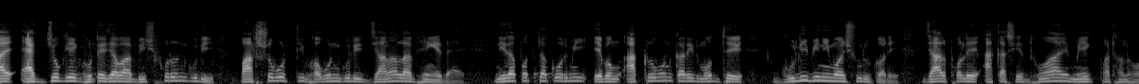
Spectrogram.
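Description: Speech that came through a call, with an echo leak: brief, faint copies of the voice trailing 153 ms behind at 0.11–0.21, 0.37–0.43, 0.62–0.96, 1.34–1.65, 2.27–2.35 and 5.33–5.52 s. Most sit about 35 to 40 dB down, but the ones at 0.62 s (about 25 dB) and 5.33 s (about 20 dB) are easiest to catch. This is likely a far-end loudspeaker whose echo canceller let some of its mic pickup back through. The call audio has nothing above 8 kHz, which points to a wideband codec such as G.722 at 64 kbps.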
